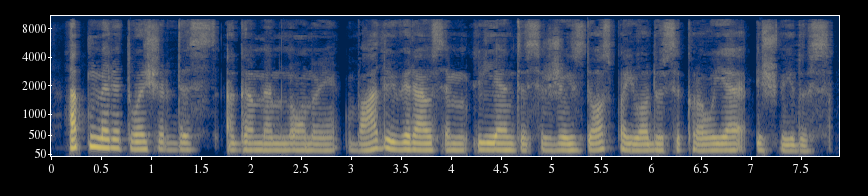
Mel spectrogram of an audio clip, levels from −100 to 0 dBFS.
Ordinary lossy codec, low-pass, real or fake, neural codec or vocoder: AAC, 32 kbps; 9.9 kHz; fake; codec, 16 kHz in and 24 kHz out, 1.1 kbps, FireRedTTS-2 codec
